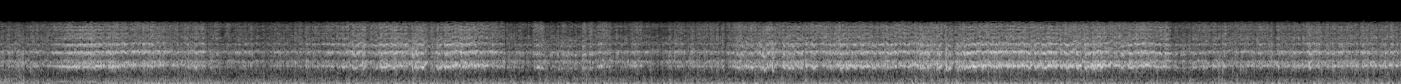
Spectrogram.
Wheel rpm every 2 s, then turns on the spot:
220, 220, 220, 220, 200, 200, 230.
none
